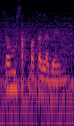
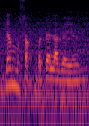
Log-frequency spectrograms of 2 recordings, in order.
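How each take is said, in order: Both takes have the same delivery.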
